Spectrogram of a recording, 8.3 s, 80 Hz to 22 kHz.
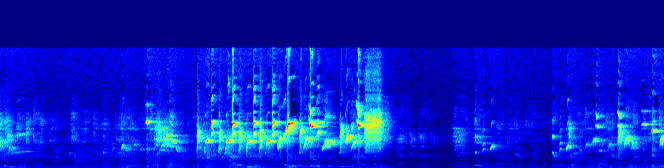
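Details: European goldfinch song from 2010: after a quiet start, a fast rattling burst of liquid twittered notes and a buzzy flourish lasting about three seconds, then a pause and a few softer scattered twitters.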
